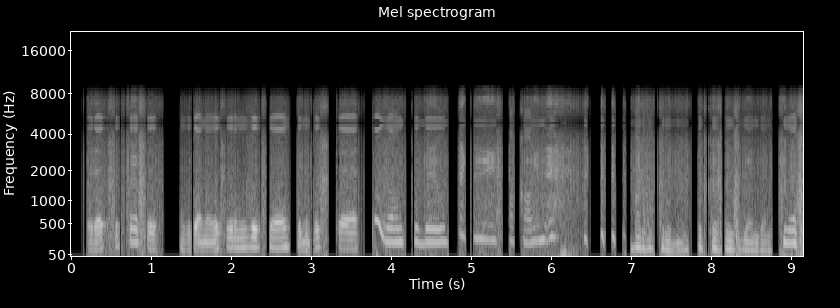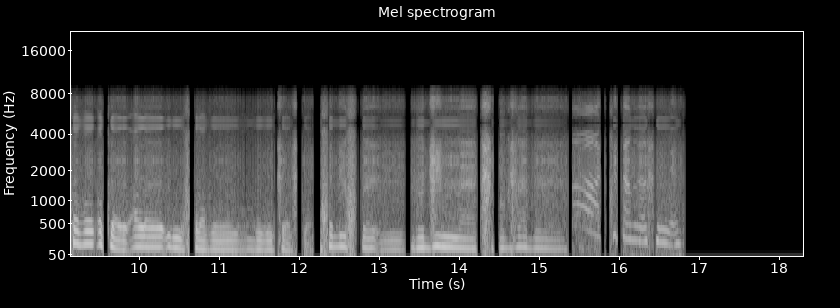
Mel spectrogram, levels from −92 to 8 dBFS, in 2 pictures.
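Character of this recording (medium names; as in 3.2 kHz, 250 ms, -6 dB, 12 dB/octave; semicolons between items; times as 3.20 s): a quantiser's noise floor 6-bit, dither none; phasing stages 2, 0.12 Hz, lowest notch 420–1600 Hz; aliases and images of a low sample rate 4.9 kHz, jitter 0%; A-law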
